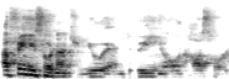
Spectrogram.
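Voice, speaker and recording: A man's bright, sharp voice in a French accent, with very wide pitch swings and audible room echo. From France. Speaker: actor and former MMA fighter. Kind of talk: podcast interview.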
